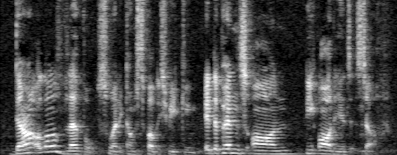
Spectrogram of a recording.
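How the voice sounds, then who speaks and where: Noticeable background noise and audible room echo accompany a man whose voice is fairly high-pitched. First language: not English. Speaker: public speaking vlogger. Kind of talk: casual talk to camera. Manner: halting, stuttery.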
